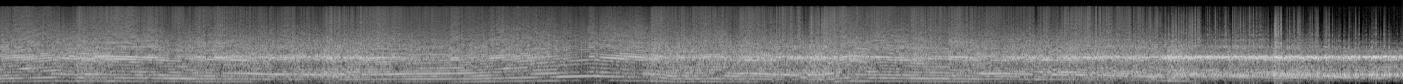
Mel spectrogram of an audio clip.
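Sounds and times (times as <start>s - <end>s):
high steady whine: 0.0s - 14.0s
motorcycle engine revving: 0.0s - 14.0s.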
